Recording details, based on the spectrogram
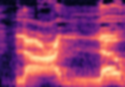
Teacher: ہا کو لمبا کریں گے، الٹا پیش ہے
